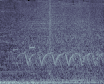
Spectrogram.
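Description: Emergency vehicle siren in a rapid yelp, its pitch rising and falling several times a second, starting about half a second in over a low rumble.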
